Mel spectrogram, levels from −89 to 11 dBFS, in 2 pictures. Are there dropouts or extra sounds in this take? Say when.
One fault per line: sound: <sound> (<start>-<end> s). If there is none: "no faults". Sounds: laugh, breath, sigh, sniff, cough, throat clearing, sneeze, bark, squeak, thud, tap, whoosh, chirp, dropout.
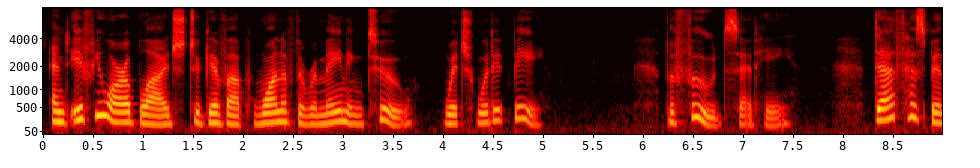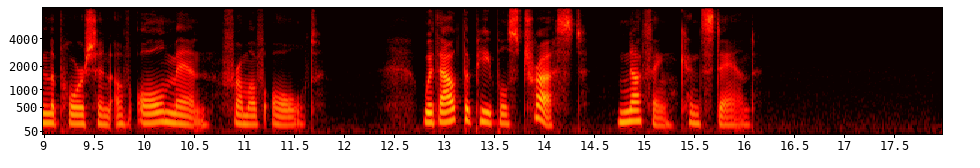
no faults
